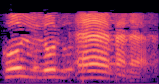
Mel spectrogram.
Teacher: ده احنا لازم نظهر التنوين لأنه بعد الهمزة · Term: إظهار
